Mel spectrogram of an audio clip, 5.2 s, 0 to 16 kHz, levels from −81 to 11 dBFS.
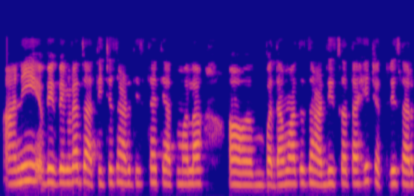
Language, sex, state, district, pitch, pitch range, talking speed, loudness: Marathi, female, Maharashtra, Chandrapur, 245 Hz, 235-260 Hz, 160 wpm, -17 LUFS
